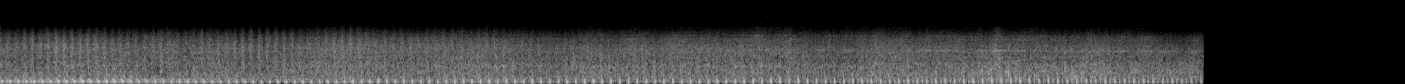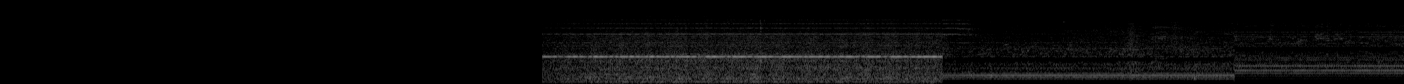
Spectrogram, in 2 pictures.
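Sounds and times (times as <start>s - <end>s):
helicopter rotor blades beating: 0.0s - 12.0s, 19.5s - 25.1s.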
